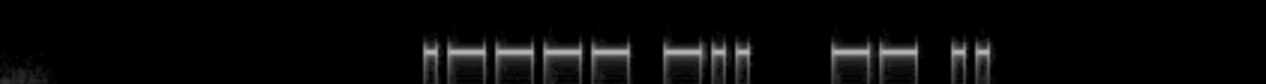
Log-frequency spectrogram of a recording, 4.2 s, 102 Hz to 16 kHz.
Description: Morse code, heard as a keyed tone, about 30 wpm, 700 Hz. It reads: 1D MI
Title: Field Day Exchanges - 30wpm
